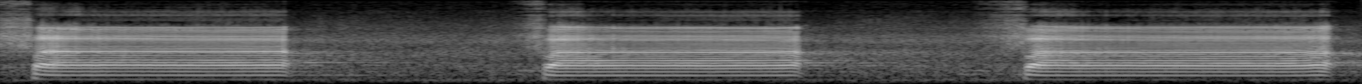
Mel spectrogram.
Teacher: فا کا مخرج نیچے کے ہونٹ کی تری اور اوپر کے دانتوں کا کنارہ سے فا ادا ہوتا ہے، جیسے فا فا فا، قاف قاف قاف قاف، قاف کا مخرج زبان کی جڑ اور اوپر کا تالو، جیسے قاف قاف قاف قاف، کاف کاف کاف کاف کاف۔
